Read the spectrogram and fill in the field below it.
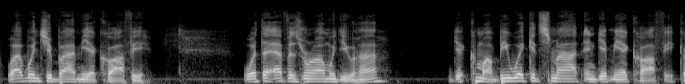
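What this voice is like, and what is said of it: Put-on Boston accent. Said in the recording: “my Boston accent slipped out”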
